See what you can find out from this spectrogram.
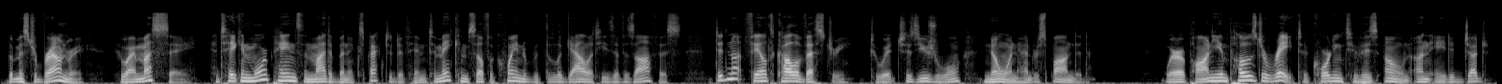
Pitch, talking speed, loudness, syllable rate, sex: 125 Hz, 215 wpm, -21 LUFS, 6.1 syllables/s, male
